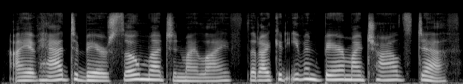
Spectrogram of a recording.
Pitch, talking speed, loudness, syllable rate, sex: 195 Hz, 235 wpm, -16 LUFS, 4.4 syllables/s, female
